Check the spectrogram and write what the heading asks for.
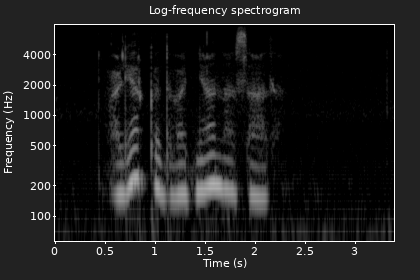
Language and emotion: Russian, neutral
